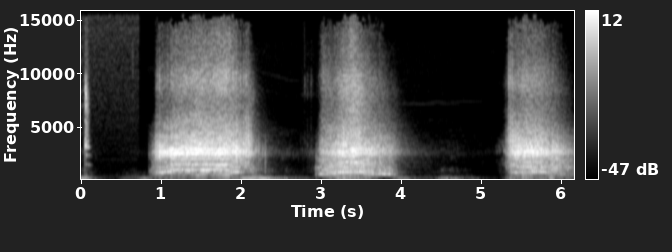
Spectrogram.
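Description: Elephants trumpeting: three long calls, each about a second long, rising and then falling in pitch.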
